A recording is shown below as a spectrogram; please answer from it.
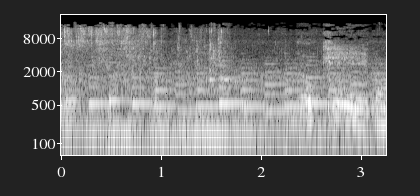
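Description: Two measuring cups of water poured into a camping pot, a steady liquid trickle and fill lasting the whole moment, heard under someone talking.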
